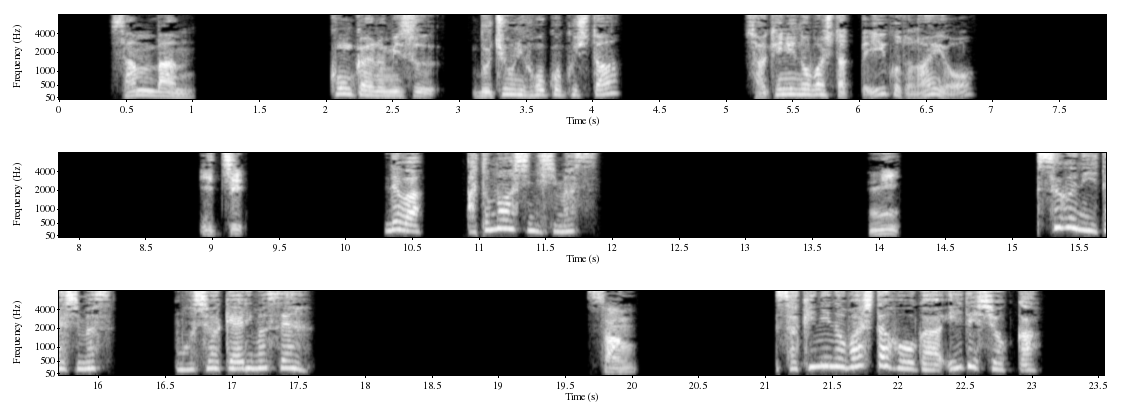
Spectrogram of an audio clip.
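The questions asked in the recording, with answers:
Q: 今回のミス、部長に報告した?先に伸ばしたっていいことないよ。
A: 2: すぐにいたします。申し訳ありません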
